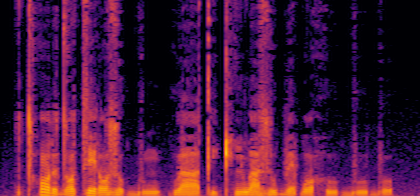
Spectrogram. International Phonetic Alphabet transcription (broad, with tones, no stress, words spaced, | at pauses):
tʰɔ˦˨ɾʊ˨dɔ˦t͡se˦˨ ɾɔ˦zo˨ɡ͡bu˨ŋʊ˨ kʷaː˦˨ti˨ kʰĩ˦wa˨zu˦ bɛ˨ɓɔ˦ huː˨ɡ͡buː˨˦bo˨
